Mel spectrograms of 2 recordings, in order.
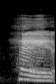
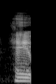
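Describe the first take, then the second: First: It is said in a higher-pitched voice. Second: It is said in a lower-pitched voice. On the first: "hey up here" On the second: "my voice is a little lower"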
